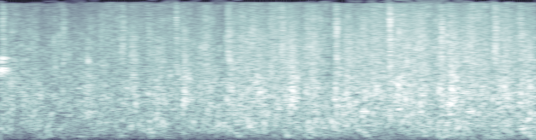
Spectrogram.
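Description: Water splashes with swimming strokes.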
